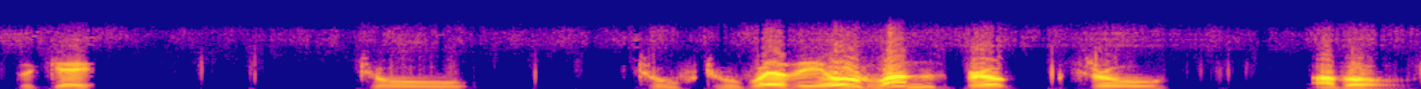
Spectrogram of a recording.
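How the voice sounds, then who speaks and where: A man playing a learned, shaken older professor in 1940s radio horror, speaking in a halting, grave, dramatic way. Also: lowish voice, no echo. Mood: ominous, halting. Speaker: narrator and lead actor. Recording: muffled 1940s radio recording with music.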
